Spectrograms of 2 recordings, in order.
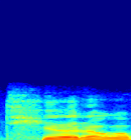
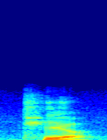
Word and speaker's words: tear: 이거 tear라고 발음을 하면 눈물이 되고 tear 하면 찢다예요. up 동사 다음에 up 동사 부사 up이 나오면 항상 up은 완전이라는 말입니다.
